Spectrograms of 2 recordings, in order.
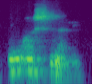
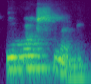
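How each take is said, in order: First: Whispered echo. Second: Said in the usual way. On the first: Shown as a demonstration. Repeats word, second time whispered.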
